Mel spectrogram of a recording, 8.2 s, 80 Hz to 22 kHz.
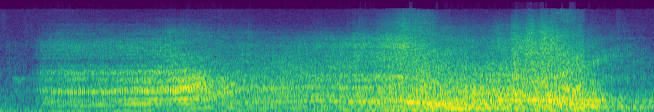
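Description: A 1968 Camaro race car with a rear wing at a drag race, its engine roaring loud and steady throughout with rising and shifting harmonic tones as it revs and pulls away.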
